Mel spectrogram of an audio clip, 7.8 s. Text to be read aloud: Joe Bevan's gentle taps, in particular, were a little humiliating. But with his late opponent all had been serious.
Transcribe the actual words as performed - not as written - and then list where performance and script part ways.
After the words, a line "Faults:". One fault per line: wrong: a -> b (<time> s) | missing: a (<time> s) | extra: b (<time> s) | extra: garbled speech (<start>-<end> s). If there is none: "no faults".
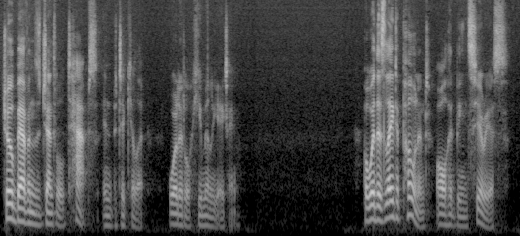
Joe Bevan's gentle taps, in particular, were a little humiliating. But with his late opponent all had been serious.
Faults:
no faults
